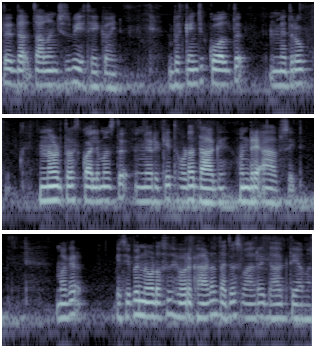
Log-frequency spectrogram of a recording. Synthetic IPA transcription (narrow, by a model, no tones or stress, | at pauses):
t̪ɨd̪ɐt͡salɐnt͡ʃʰisbɨjit̪ʰekəːnʲ | bɨt̪ʰkɐnʲt͡ʃʰikoːlt̪ɨ | met̪ɾoː | nəːɽt̪əːt̪ʰʲkaːlʲimɐnzt̪ɨmeɾɨket̪ʰoːɽad̪aːɡɦund̪ɾḛʔaːbsɨt̪ʲ | mɐɡɐɾ | jit̪ʰebinəːɽɐsɨsɦeːɾkʰaːɽɐnt̪ɐt̪ʲɐsʋaːɾɐjd̪aːɡt̪ijamɐ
